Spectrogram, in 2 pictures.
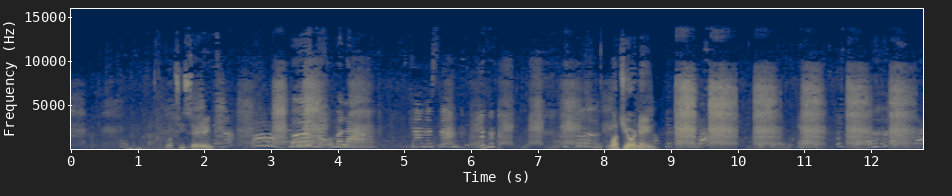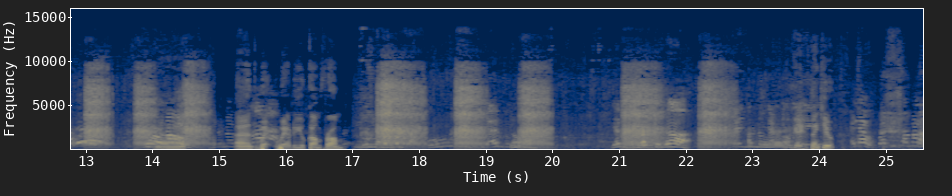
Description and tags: During a so-called "trekking" in stunning beautiful Sapa (I believe it was Cat Cat Village) I interviewed a parakeet (after which for some obscure reason everybody else wanted to get interviewed.) Apart from reducing the volume of my voice (some distortion there) no other processing was done.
